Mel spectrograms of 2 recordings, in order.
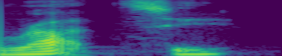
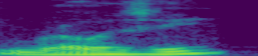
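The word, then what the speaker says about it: Rozzi: And I pronounce it Rosie, like the rose, like a kissed fry thorn from a rose.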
